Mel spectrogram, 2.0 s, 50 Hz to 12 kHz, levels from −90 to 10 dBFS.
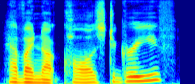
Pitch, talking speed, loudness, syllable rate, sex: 155 Hz, 185 wpm, -16 LUFS, 5.0 syllables/s, male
